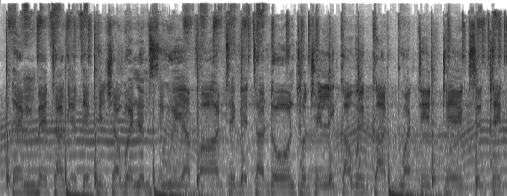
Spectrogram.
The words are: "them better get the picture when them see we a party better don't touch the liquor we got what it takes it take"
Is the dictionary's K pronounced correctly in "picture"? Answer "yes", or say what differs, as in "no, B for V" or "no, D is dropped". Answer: no, K is dropped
